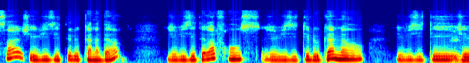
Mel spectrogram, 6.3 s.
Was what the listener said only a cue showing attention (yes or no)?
yes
